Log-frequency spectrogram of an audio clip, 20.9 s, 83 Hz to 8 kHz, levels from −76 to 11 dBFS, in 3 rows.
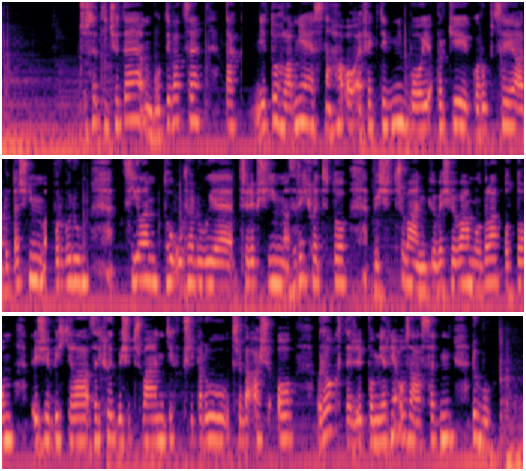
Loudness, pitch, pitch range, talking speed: -15 LUFS, 190 Hz, 170-200 Hz, 130 wpm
